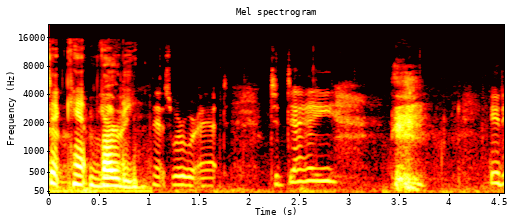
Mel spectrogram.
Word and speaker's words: Camp Verde: where in Arizona um Camp Verde they actually pronounce it Camp Verde that's where that's where it is a little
